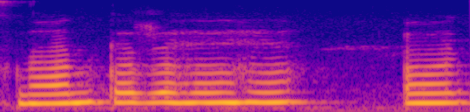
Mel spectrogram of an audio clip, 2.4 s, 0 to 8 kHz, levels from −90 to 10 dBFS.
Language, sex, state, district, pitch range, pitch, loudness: Hindi, female, Madhya Pradesh, Bhopal, 255-265 Hz, 260 Hz, -13 LUFS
